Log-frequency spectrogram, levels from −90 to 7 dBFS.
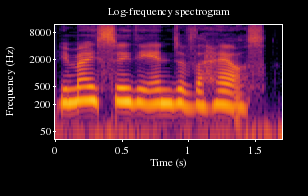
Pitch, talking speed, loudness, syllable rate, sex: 205 Hz, 280 wpm, -16 LUFS, 5.9 syllables/s, female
